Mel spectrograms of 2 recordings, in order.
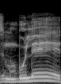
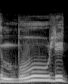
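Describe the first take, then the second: First: The name ends in an eh vowel. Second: The name ends in an ee vowel. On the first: "It's Mbule" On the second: "not willy nilly. It's Mbuli today"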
